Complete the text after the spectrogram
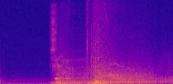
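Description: A burst of magical whooshing swells up and rushes loudly.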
